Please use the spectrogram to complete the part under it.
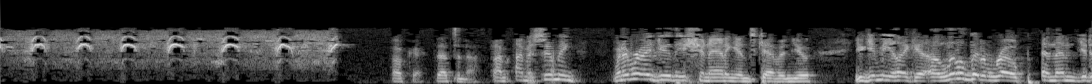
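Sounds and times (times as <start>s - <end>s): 
played recording of bird calls: 0.0s - 3.6s
speech: 3.9s - 10.9s.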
